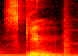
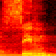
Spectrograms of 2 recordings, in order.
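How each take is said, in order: First: It starts with an S followed by a K sound. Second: It starts with a plain S sound, no K. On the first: The speaker calls it wrong. "bukan skin" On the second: The speaker calls it right. "C-nya itu adalah silent C"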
